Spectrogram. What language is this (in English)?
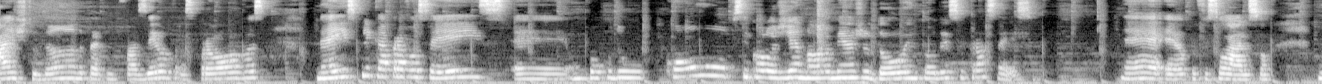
Portuguese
